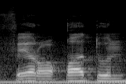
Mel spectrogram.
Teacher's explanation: رائے ساکنہ کے بعد حروف مستعلیہ میں سے قاف ہے، اس لیے را کو پر پڑھیں گے۔ قاف حروف مستعلیہ میں سے ہے اور یہاں پر تفخیم کا دوسرا درجہ ہے، قاف کو موٹا کر کر پڑھیں گے۔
